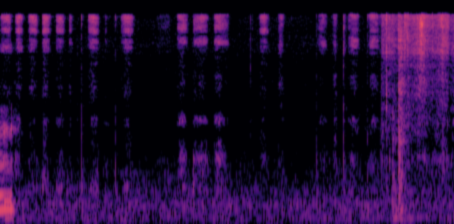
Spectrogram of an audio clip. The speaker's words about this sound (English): So now we're gonna have this brown pencil. Just color her hair a nice chestnut brown, whatever you wanna call it.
